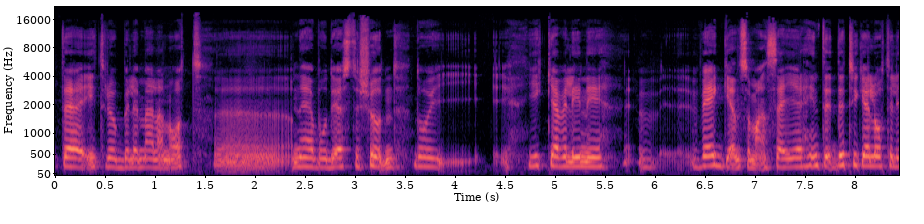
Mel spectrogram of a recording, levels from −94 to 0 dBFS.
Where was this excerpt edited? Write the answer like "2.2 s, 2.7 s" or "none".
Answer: 2.4 s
